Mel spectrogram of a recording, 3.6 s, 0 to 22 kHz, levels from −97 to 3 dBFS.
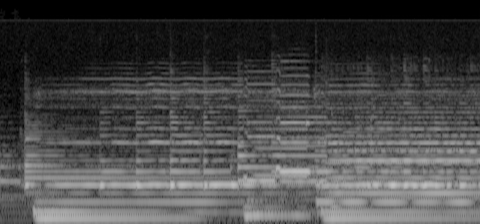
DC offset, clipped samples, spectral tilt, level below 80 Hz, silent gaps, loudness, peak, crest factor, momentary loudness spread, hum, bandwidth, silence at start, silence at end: under 0.1%; under 0.1%; -6.5 dB/octave; -40 dBFS; none; -30 LUFS; -16 dBFS; 14 dB; 4 LU; none; 16 kHz; 0 s; 0 s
